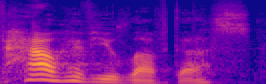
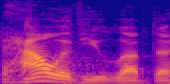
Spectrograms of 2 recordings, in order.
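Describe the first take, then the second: First: It is asked in a tender, romantic tone. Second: It is asked in a frustrated, demanding tone.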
